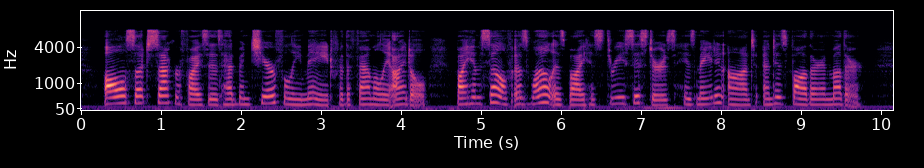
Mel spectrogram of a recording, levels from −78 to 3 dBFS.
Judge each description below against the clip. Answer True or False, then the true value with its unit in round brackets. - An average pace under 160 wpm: False (165 wpm)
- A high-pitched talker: True (215 Hz)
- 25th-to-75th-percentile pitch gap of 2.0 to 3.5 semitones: True (2.9 semitones)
